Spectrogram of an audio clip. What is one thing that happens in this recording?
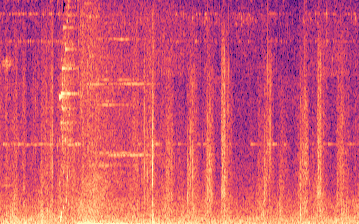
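Footsteps run steadily over soft ground.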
